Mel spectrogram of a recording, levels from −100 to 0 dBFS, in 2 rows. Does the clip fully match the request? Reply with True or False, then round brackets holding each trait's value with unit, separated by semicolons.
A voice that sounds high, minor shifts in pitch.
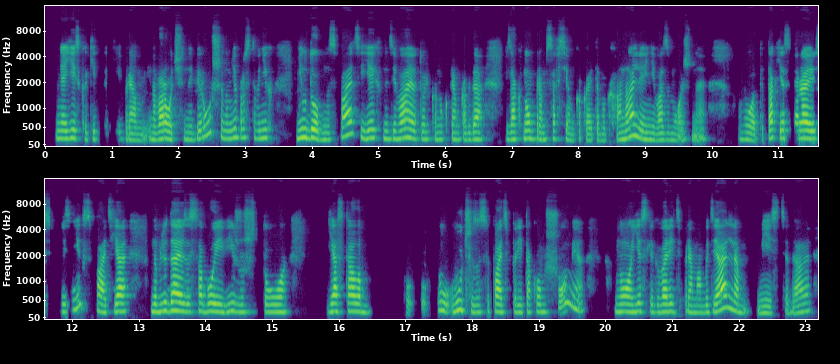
True (200 Hz; 2.1 semitones)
